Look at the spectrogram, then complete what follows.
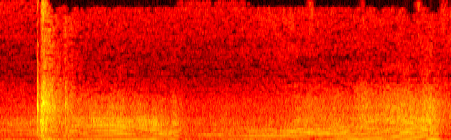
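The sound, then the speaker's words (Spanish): A brassy, buzzing sustained tone with steady harmonics, sliding slightly like an engine revving, a trombone mimicking a motorbike, loud with a sharp attack at the start. “¿Trombón o moto?”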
